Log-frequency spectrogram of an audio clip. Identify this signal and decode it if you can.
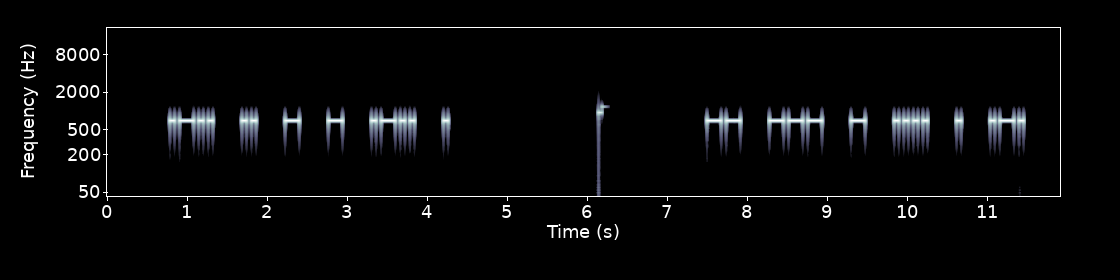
Morse code, heard as a keyed tone, about 20 wpm, spaced as for 15 wpm, 700 Hz. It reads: LITTLE MOTHER
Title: 2x Character Spacing - Top 300 Words - 20wpm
